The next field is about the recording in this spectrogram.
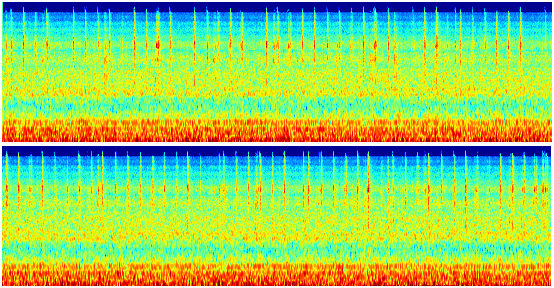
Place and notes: Kelmė, Lithuania, ventilation
local cultural center: ventilation hole
Kelmės rajono savivaldybė, Šiaulių apskritis, Lietuva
